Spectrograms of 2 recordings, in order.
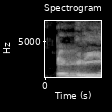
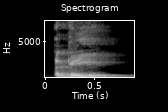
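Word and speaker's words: agree: شور کسی باب میں، ایگری نہیں کہنا، اگری، اگری. اور یہ اس میں سٹریس جو ہے وہ آر پر ہے.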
